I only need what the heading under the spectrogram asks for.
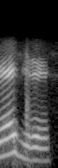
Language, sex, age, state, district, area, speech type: Goan Konkani, female, 60+, Goa, Murmgao, rural, conversation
